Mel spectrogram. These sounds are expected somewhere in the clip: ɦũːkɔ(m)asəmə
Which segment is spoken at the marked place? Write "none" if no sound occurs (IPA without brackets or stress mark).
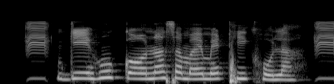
n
